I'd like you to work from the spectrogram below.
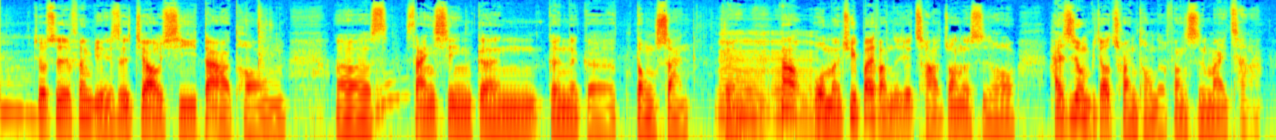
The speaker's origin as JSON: {"language": "Chinese", "region": "Yilan County", "country": "Taiwan", "said": "大大家平平安安就好，这样子的感觉，我觉得蛮有我们宜兰人一种文化的的一种想法啦。"}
